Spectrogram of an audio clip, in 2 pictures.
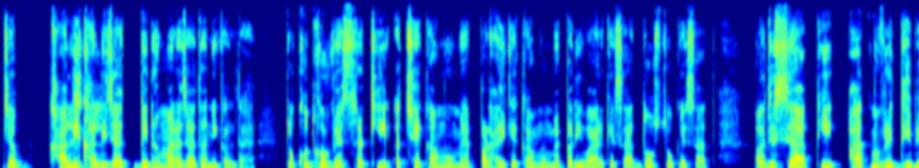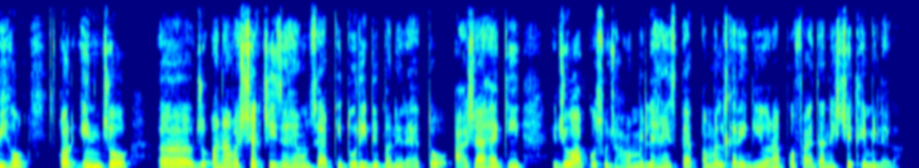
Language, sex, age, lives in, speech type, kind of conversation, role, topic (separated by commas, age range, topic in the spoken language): Hindi, male, 20-24, India, conversation, advice, advisor, मैं अनचाही सूचनाओं से थक गया/थक गई हूँ—मैं इन्हें कैसे कम करूँ?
